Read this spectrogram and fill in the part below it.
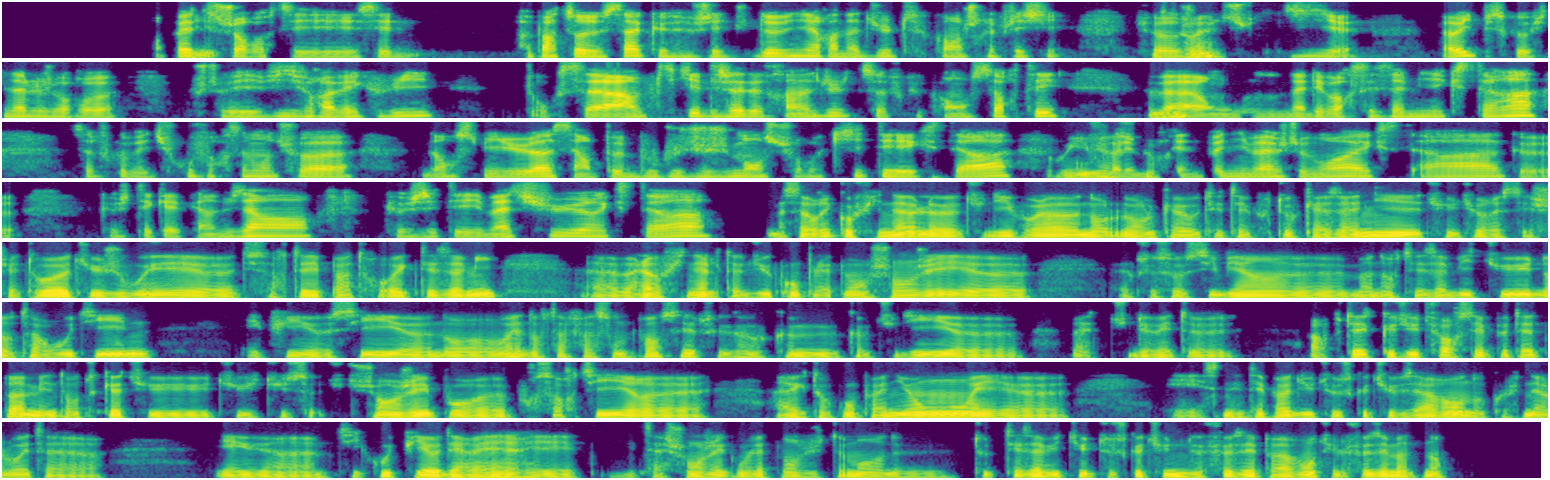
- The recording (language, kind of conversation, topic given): French, podcast, Peux-tu raconter un moment où tu as dû devenir adulte du jour au lendemain ?
- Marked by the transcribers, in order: none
